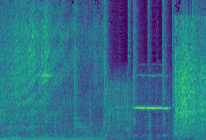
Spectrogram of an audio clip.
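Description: Added sound effects for a toy truck: a low steady engine hum, rising slightly, that cuts off about two seconds in. Then a few clicks, a short high squeal, and near the end the loud noisy start of a crash effect.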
